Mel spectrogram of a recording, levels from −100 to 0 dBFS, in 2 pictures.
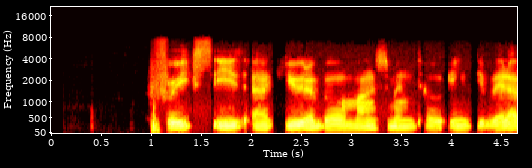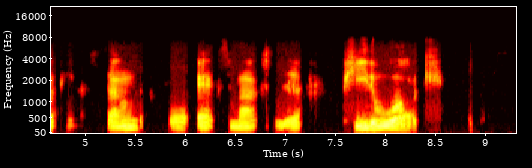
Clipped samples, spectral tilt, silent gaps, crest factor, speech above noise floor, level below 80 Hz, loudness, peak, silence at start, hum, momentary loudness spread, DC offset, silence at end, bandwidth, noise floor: under 0.1%; -5 dB/octave; none; 18 dB; 66 dB; -56 dBFS; -19 LUFS; -2 dBFS; 1 s; none; 13 LU; under 0.1%; 0.75 s; 7.6 kHz; -84 dBFS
